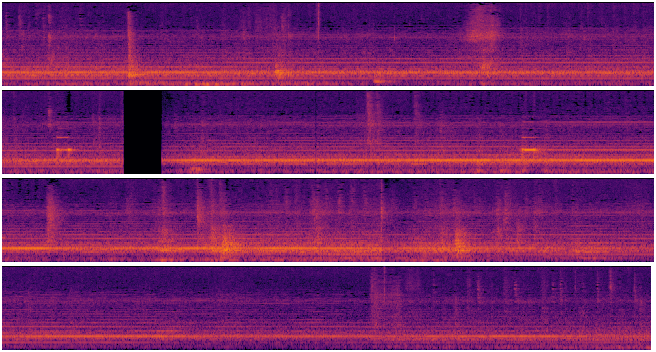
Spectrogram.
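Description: Kone elevator cab running, with a steady hum from its drive and cab fan, scattered light clicks, and a couple of short high beeps.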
